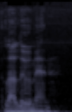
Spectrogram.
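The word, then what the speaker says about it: λαλοῦμεν: It therefore stays on the contracted syllable, and because the contracted syllable is now naturally long, it's a diphthong, u, the acute that would have been there is transferred to a circumflex, thus la lumen.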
